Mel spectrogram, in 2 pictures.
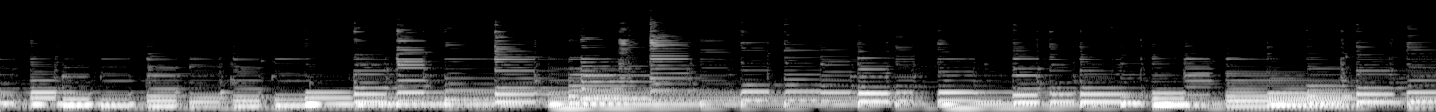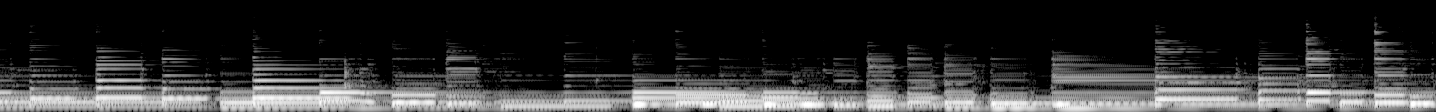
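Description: Nylon-string classical guitar played fingerstyle with the flesh of the fingertips instead of nails: a continuous passage of plucked melody notes over ringing bass notes, played firmly for volume.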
